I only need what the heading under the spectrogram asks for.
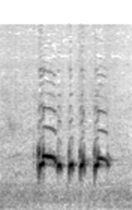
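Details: Local white zebra dove giving loud song as a lure for rival doves to answer. A single phrase: a long sliding coo, two quick short notes and a final longer coo.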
